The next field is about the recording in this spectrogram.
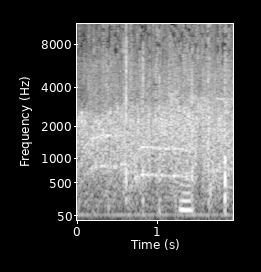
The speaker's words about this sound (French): donnez-moi une belle main d'applaudissements.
